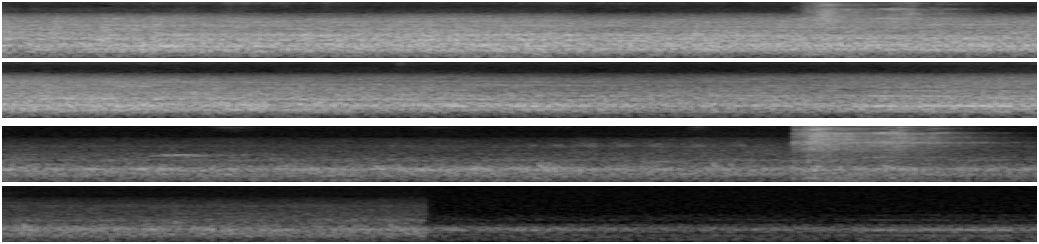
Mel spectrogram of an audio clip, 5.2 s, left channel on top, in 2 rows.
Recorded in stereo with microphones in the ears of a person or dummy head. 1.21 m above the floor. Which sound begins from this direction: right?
Keys jangling, at 2.0 s.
